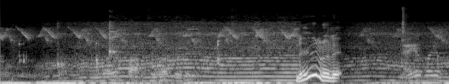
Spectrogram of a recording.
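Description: Brahman-cross cattle mooing: one long, steady moo lasting about two and a half seconds, with small birds chirping throughout.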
